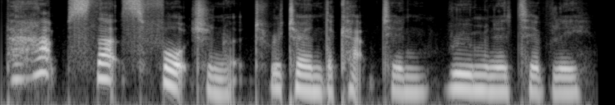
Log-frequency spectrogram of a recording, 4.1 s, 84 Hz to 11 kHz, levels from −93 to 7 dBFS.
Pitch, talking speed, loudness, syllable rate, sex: 190 Hz, 100 wpm, -18 LUFS, 5.1 syllables/s, female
